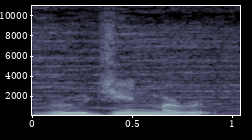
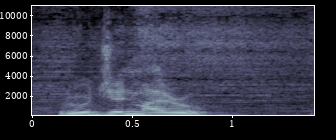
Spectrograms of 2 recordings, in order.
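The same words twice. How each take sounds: First: It is said calmly, without intensity. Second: It is said loudly with intensity.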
